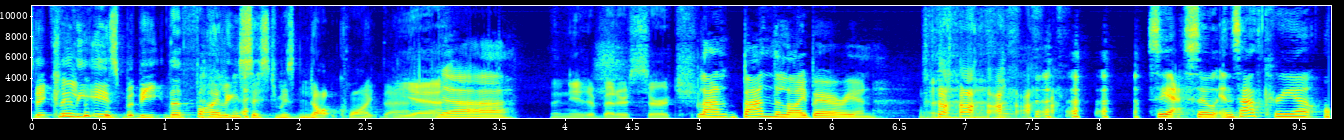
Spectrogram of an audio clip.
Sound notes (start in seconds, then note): 6.7 laugh; 6.7 laughs flatly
